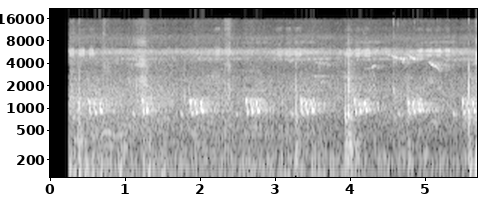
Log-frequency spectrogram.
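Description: A bulbul gives short, chattering bursts, each a quick rattle of harsh notes, repeated roughly every second over a soft background hiss.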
